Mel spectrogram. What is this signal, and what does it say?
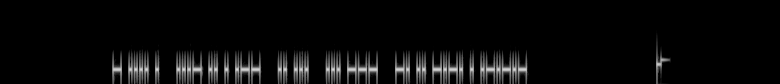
Morse code, heard as a keyed tone, about 44 wpm, 700 Hz. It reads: THE VIEW IS SO NICE.
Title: Additional Easy Phrases 45wpm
